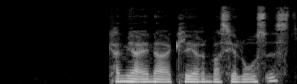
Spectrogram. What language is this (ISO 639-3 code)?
deu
